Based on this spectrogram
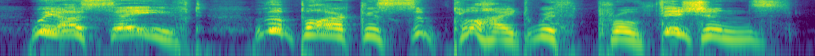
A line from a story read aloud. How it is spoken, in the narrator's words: he cried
